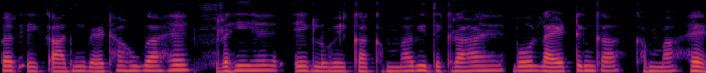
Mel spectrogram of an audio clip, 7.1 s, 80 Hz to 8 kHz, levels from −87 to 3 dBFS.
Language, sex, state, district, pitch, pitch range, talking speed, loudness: Hindi, female, Uttar Pradesh, Gorakhpur, 175 Hz, 170-185 Hz, 180 wpm, -37 LUFS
